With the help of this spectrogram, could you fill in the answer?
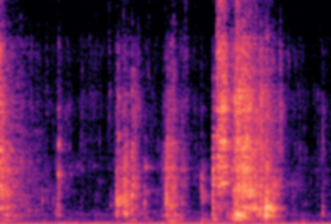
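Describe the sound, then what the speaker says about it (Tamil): Mutton stir-fried in ginger garlic paste in a metal pot, with a spoon repeatedly scraping and clanking against the sides in irregular bursts over a low steady hum, close and fairly loud. "இந்த இஞ்சி பூண்டு பேஸ்ட்லேயே நல்லா நம்ம பரட்டி எடுத்துட்டு அதுலேயே நம்ம கொஞ்சம் வேக வச்சுக்கலாம்"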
